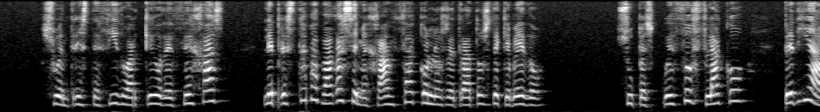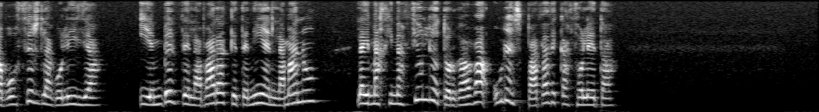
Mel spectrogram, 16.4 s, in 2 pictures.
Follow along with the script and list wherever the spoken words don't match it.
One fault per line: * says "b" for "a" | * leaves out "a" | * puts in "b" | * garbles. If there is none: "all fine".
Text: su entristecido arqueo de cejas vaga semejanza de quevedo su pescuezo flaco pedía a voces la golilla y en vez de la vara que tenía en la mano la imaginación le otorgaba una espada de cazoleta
* puts in "le prestaba"
* puts in "con los retratos"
